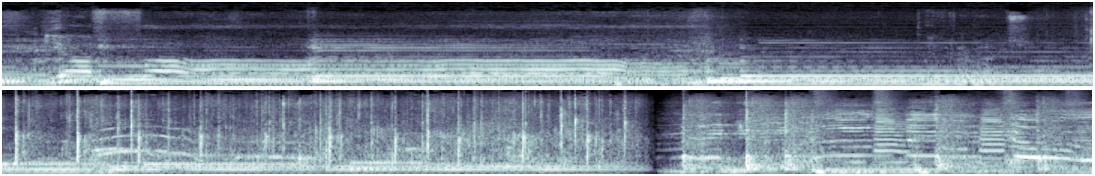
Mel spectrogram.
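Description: Live electric guitar music: held chords ring for the first few seconds, then a man's singing voice joins from about halfway. Near the end the sound dips sharply and a different band's song starts.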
